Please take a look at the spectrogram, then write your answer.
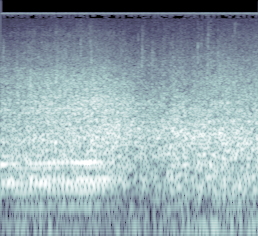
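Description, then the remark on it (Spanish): The engine of a white convertible sports car rumbles steadily with a dense, noisy hum as it rolls slowly into a used-car sales lot and comes to a stop. No one speaks. “llega a un aparcamiento de exposición de coches usados en su deportivo blanco descapotable.”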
